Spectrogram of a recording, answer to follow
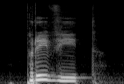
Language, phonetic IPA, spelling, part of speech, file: Ukrainian, [preˈʋʲit], привіт, noun / interjection, Uk-привіт.ogg
- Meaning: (noun) greeting; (interjection) hello (informal)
